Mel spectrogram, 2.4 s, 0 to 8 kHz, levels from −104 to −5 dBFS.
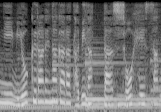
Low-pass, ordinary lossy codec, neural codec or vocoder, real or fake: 7.2 kHz; none; none; real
